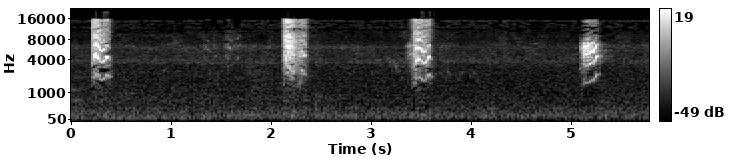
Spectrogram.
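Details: Female double-collared seedeater calls meant to excite males: four short, high, buzzy chips spaced roughly one and a half seconds apart, each a brief harsh burst with a faint lower tail, against a quiet background.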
